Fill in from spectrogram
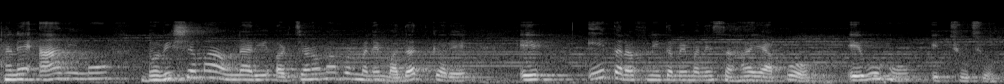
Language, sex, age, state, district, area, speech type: Gujarati, female, 45-60, Gujarat, Surat, urban, spontaneous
